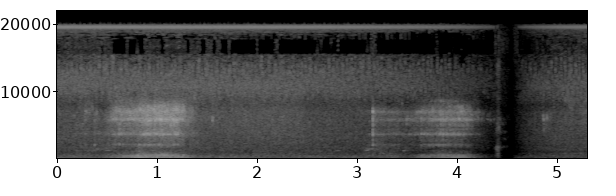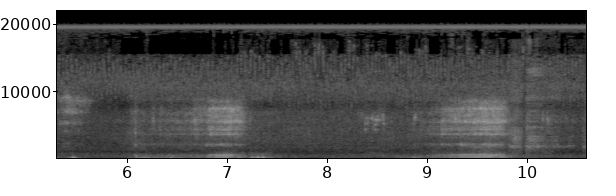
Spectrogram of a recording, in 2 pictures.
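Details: Sleeping man snoring: several rough, rattling snores on inward breaths, some with snorting sounds, spaced a few seconds apart; ordinary snoring likened to a pig.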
